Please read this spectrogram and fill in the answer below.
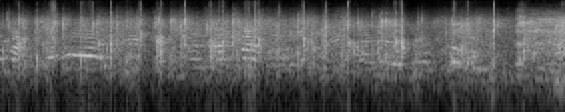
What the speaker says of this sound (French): Il faut les applaudir s'il vous plaît.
